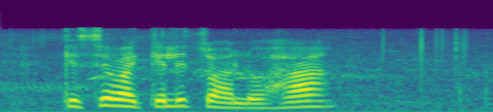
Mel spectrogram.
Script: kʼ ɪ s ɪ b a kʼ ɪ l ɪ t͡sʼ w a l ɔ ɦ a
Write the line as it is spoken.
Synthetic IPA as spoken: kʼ ɪ s ɪ w a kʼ ɪ l ɪ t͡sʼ w a l ɔ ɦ a

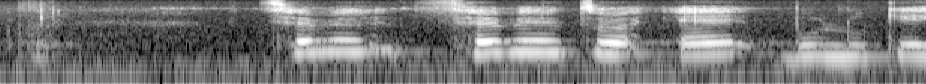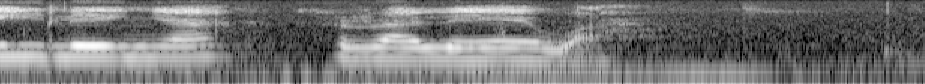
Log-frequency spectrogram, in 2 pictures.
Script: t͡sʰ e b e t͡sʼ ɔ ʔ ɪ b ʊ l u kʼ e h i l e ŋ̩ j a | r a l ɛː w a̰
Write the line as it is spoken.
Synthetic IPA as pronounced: t͡sʰ e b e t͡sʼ ɔ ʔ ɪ b ʊ l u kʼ e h i l e ŋ̩ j a | r a l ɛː w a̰

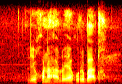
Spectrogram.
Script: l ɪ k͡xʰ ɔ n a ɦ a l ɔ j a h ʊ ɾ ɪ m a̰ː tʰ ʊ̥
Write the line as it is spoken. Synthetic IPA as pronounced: l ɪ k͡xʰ ɔ n a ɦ a l ɔ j a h ʊ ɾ ɪ b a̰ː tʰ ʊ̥

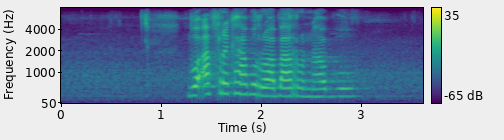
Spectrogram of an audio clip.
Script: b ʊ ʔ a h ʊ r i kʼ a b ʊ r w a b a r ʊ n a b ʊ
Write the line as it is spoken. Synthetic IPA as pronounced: b ʊ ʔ a f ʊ r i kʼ a b ʊ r w a b a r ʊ n a b ʊ

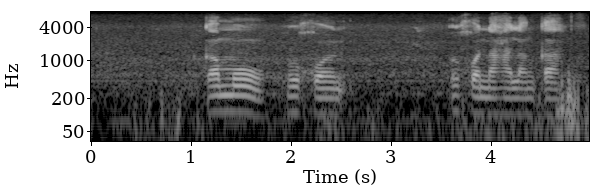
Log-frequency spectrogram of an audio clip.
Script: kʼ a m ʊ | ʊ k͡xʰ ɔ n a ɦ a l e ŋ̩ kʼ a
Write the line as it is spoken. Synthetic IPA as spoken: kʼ a m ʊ | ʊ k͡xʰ ɔ n a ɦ a l a ŋ̩ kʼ a

